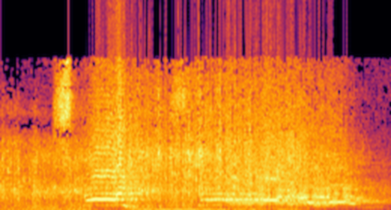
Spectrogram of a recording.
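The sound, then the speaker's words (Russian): A car engine rumbles loudly, then a long, high-pitched squeal of tires skidding as it brakes hard for a man who throws himself under it, with a man's brief shout over the noise. “Ты что под машину бросаешься?”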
